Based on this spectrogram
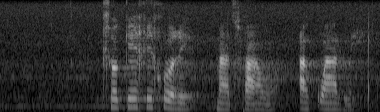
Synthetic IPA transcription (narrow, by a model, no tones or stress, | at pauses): t͡ɬʰɔkʼeχɪχʊrɪ | mat͡sʰwaɔ | akwaːlwɛ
